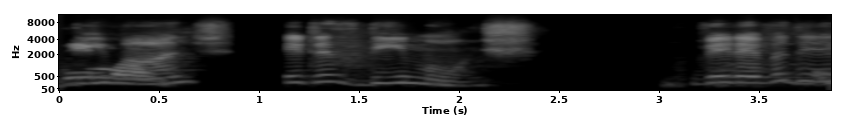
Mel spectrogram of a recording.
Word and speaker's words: dimanche: So it will be Dimanche. Dimanche. Okay. Arun Pandyan, can you say Dimanche? Dimanche. Yeah, Dimanche. A-N will be pronounced as on.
